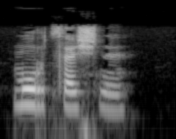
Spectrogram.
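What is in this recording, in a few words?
"муртсасьны", Komi, female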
